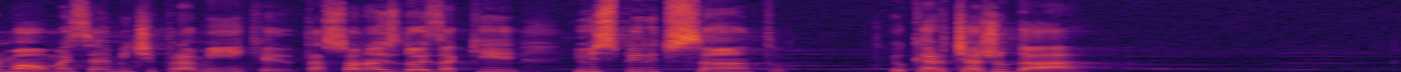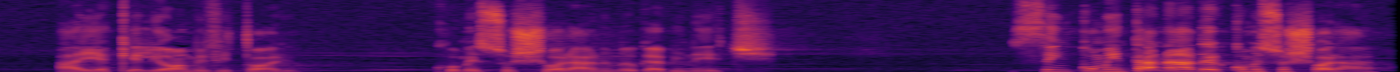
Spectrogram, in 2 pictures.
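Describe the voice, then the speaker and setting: A pastor from Brazil preaching a sermon, telling a story and acting out the people in it, with questions to the congregation. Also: male voice, high voice, gravelly, big-room sound. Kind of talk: sermon with acted dialogue. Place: church during a service.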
